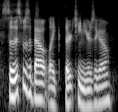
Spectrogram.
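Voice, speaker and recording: A man's voice: medium pitch, animated, moderate pace. Laid-back young man hosting a podcast. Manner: laughs often, many fillers. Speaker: podcast host. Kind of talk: casual chat.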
